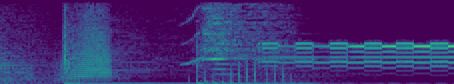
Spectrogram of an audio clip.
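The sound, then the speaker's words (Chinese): A telephone rings: two loud buzzing bursts over a low hum, followed by a rapid, steady high-pitched electronic trill. No one speaks. “第二天，猪打电话问：“ 喂，在办公室吗？”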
